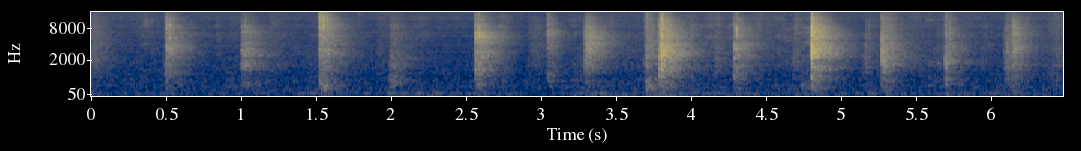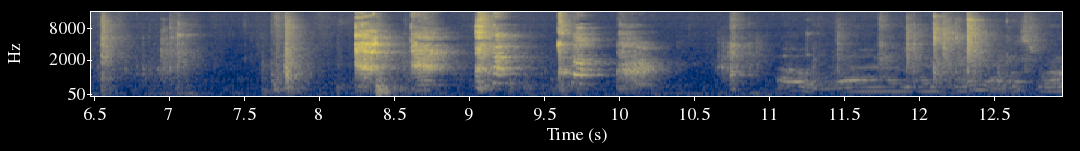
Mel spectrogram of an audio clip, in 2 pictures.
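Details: Acted, non-serious coughs in a small room: repeated short, sharp coughs growing louder and harsher before a brief voiced sound; cough.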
